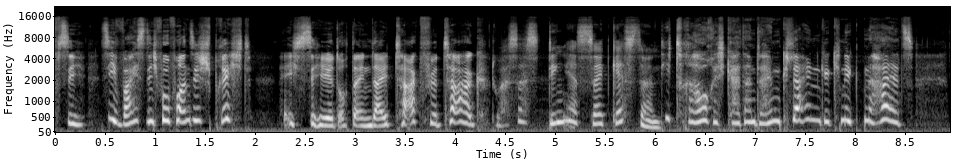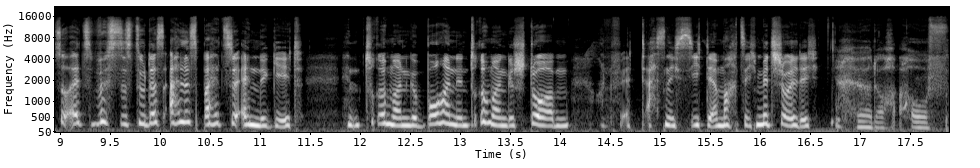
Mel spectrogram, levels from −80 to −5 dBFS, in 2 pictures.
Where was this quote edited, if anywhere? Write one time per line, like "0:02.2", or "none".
none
